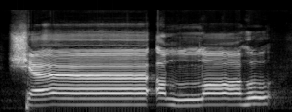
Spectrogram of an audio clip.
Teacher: لفظ اللہ سے پہلے زبر تو موٹا کر رہا ہوں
